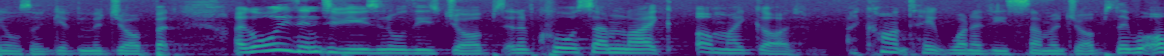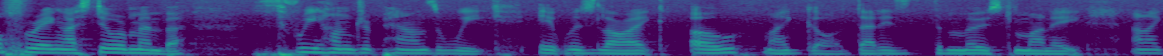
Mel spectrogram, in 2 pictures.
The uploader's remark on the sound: This talk was recorded at the Vevolution Plant-Based Business Bootcamp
